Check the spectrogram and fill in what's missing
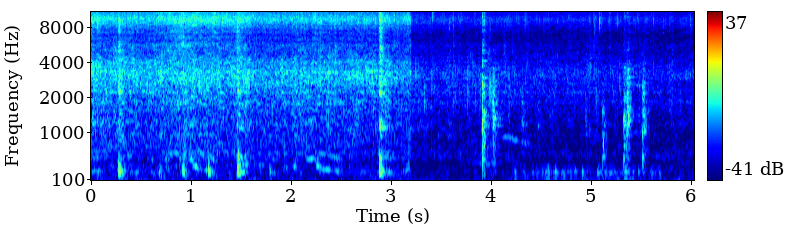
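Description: Onions frying in oil with bay leaves and dried red chillies, a close, bright continuous sizzle with rhythmic scraping and tapping of a spatula stirring, easing slightly toward the end.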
